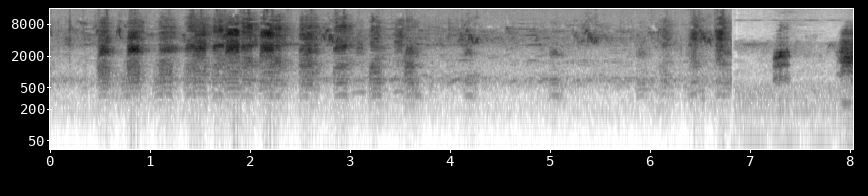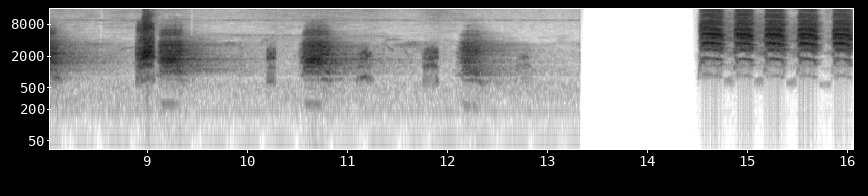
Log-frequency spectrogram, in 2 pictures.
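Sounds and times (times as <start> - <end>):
harsh animal calls: 0.4 - 13.0.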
